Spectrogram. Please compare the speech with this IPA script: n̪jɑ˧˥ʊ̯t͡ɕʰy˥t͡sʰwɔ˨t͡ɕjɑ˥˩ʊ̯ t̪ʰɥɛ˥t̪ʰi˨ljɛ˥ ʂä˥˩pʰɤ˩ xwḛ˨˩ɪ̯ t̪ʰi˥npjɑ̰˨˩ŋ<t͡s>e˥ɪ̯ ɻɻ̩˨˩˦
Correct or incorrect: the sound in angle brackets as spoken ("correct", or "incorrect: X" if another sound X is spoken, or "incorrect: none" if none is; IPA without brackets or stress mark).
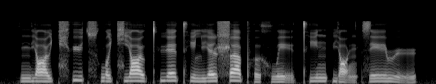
correct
